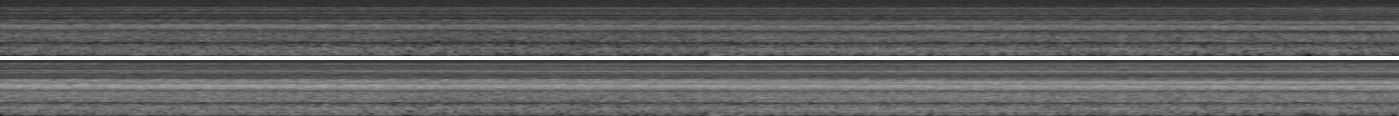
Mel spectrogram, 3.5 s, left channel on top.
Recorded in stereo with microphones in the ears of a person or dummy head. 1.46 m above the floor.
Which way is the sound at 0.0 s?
40° right (ahead or behind).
